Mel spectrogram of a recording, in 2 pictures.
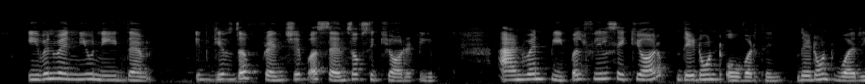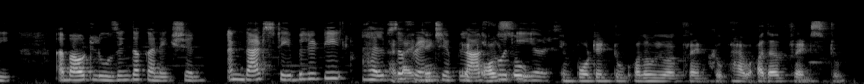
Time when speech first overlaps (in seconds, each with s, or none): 12.5 s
